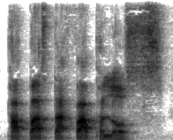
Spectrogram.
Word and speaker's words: Papastathopoulos: marvel pandas but um socrates papastathopoulos yep i'll pronounce that name right for you i'll do it again socrates papastathopoulos he could be going on a free i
